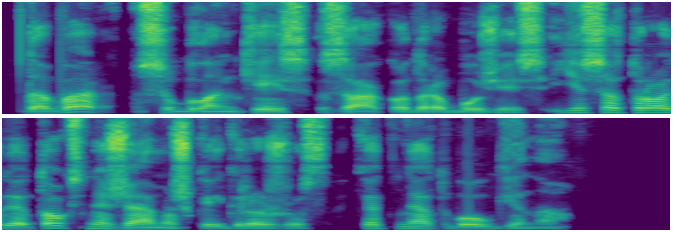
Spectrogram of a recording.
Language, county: Lithuanian, Kaunas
